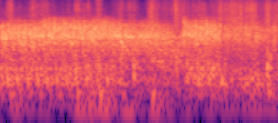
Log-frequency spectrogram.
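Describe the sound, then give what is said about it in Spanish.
Sustained machine-gun fire during a chase across rocks: a dense, loud, continuous crackling barrage that runs without a break from start to finish. “Entre el fuego nutrido de las metralletas, Calimán escapa”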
